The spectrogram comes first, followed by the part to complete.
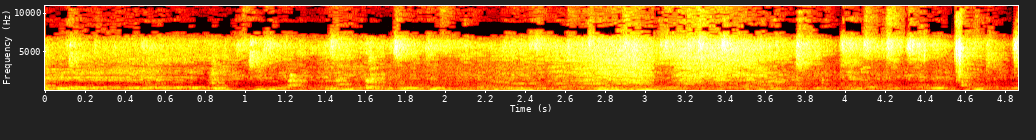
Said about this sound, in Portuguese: Esse barulho de água é o chuveiro. O pessoal do andar de cima usa, cai um pouco de água no meu chuveiro daqui.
